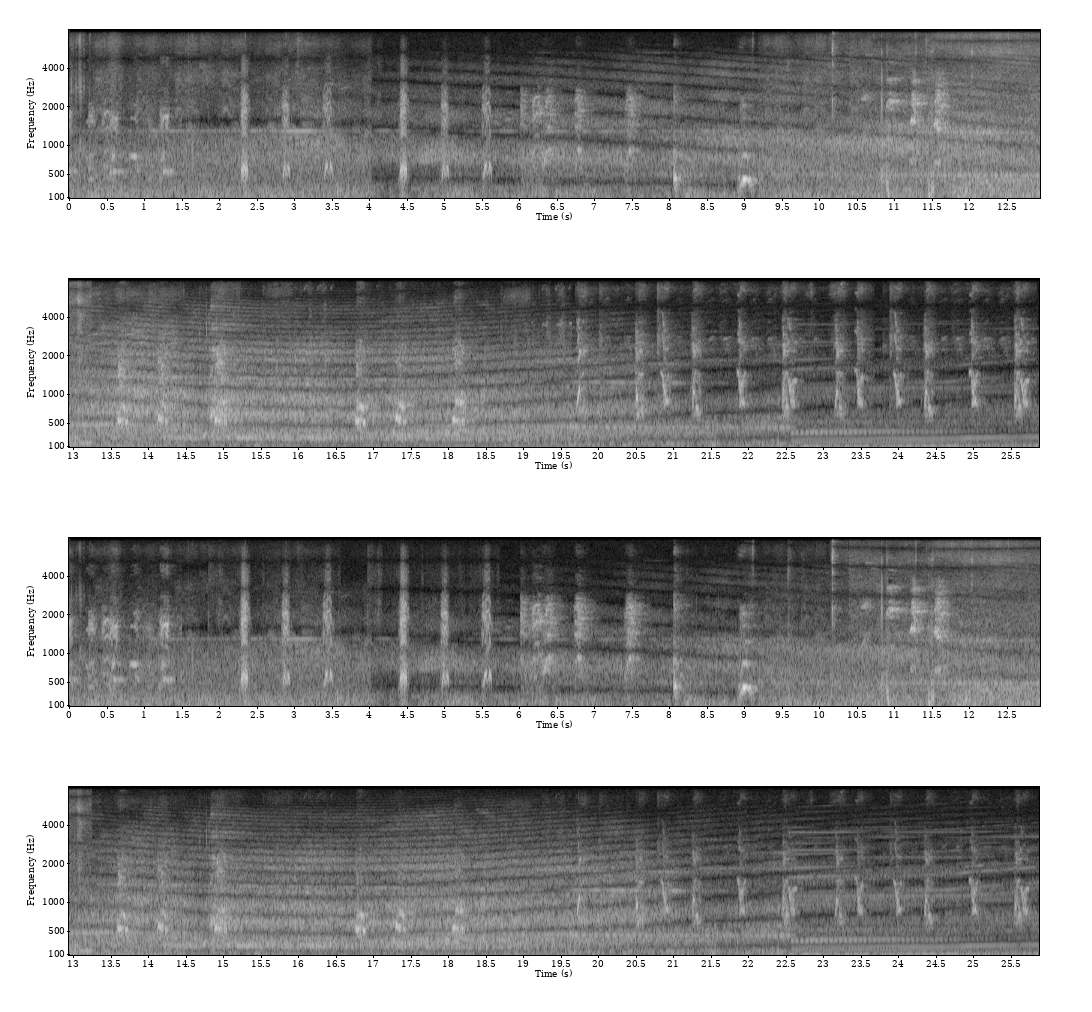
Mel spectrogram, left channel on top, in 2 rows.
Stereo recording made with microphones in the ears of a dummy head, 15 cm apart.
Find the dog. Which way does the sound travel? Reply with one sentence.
You can hear the dog move to the left.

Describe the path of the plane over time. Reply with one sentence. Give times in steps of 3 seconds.
You can hear the plane on the left from 0 s, in the centre from 15 s and on the right from 18 s.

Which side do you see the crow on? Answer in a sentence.
In this clip you hear the crow on the left.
